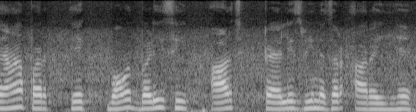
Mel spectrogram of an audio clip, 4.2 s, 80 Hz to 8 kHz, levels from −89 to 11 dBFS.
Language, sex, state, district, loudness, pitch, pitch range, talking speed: Hindi, male, Uttar Pradesh, Lucknow, -16 LUFS, 180 Hz, 165-185 Hz, 185 wpm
